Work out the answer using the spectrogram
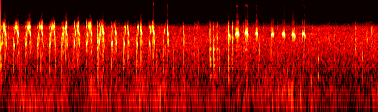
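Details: Osprey family of four in a crowded nest in an Estonian forest reserve, seen on a live webcam with wing-flapping chicks. Fast, high chirping series give way to clearer, whistled piping notes, with a low rustle underneath.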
